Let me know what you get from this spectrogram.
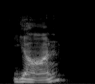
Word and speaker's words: Jon: And so eventually they self-selected amongst the three of them and put forward a great candidate, Jan, spelled J-O-N, but pronounced Jan, Oscarson, I think.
